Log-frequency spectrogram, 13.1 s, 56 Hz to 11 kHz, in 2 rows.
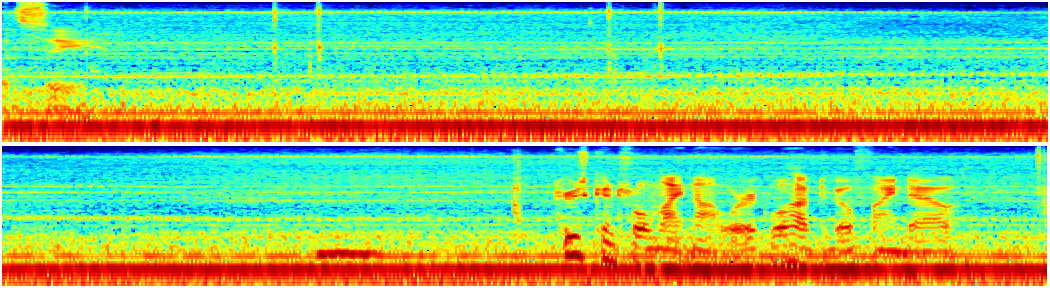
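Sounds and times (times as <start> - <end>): car engine running: 0.0 - 13.0.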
